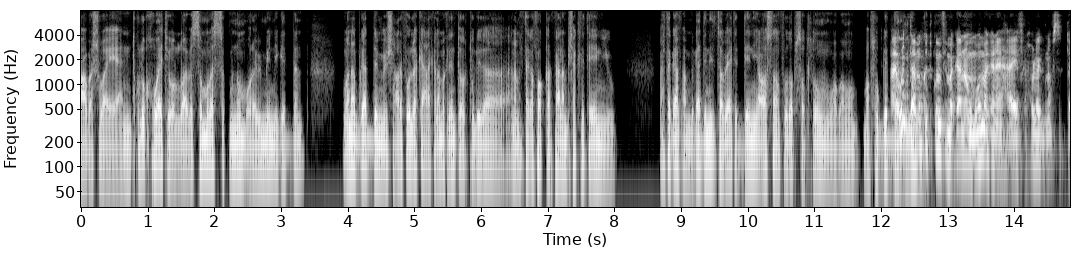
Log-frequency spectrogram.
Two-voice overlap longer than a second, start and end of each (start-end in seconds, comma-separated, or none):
none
